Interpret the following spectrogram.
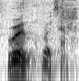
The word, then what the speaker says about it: Rue: Is it, so am I pronouncing it Rue or Rao? Rue.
